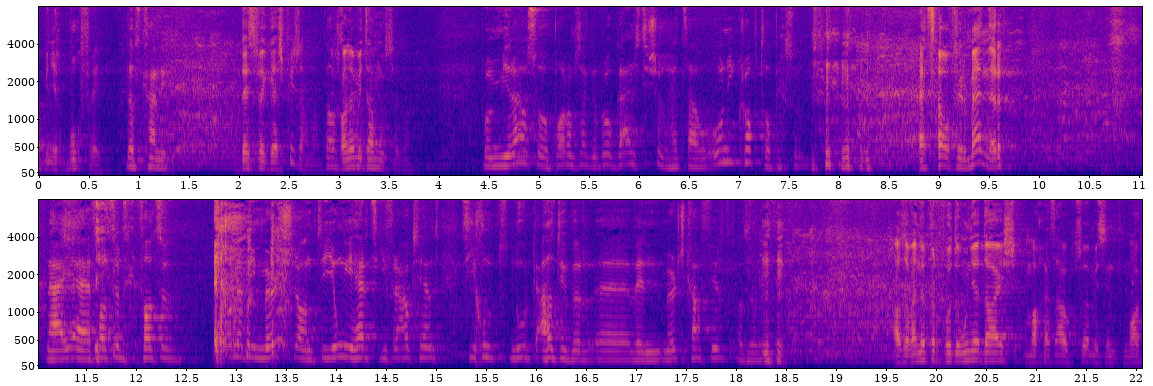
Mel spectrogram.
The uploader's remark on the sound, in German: Live im Bernhardtheater. Die ersti hälfti vo eusere Liveshow im Bernhardtheater.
